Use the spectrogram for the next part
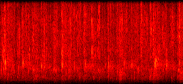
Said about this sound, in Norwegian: Gi en applaus for de som ba den bønnen første gang.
